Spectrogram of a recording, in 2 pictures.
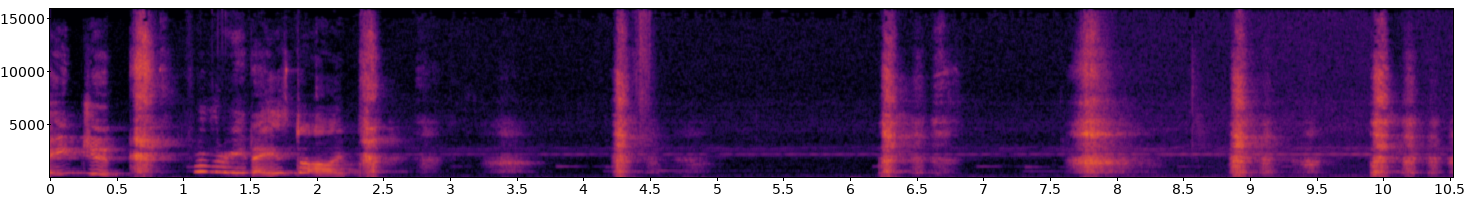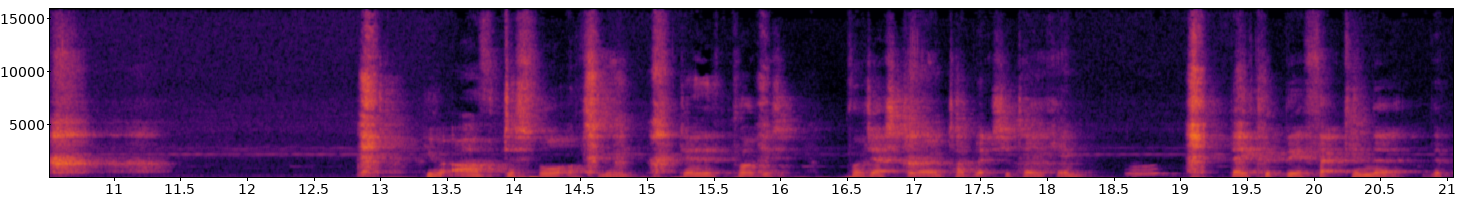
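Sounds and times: shaky sobbing breaths: 6.2s - 6.9s, 7.6s - 11.5s, 14.5s - 18.4s.

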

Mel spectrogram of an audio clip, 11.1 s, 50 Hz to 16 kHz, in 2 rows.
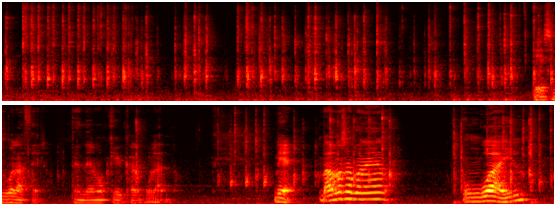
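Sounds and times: typing on computer keyboard: 0.0s - 5.6s, 7.7s - 11.0s.

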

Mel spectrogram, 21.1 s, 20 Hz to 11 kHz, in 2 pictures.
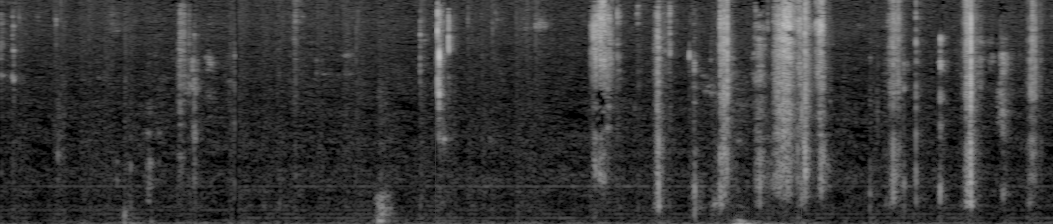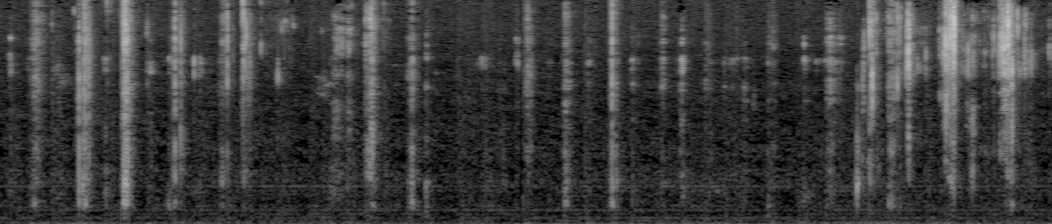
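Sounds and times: chewing crunchy food: 0.0s - 3.3s, 4.2s - 21.0s.

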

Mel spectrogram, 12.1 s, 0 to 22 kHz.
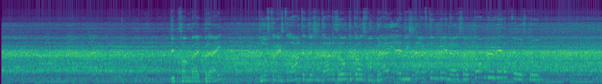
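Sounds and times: stadium sound through tv speaker: 0.1s - 12.0s.

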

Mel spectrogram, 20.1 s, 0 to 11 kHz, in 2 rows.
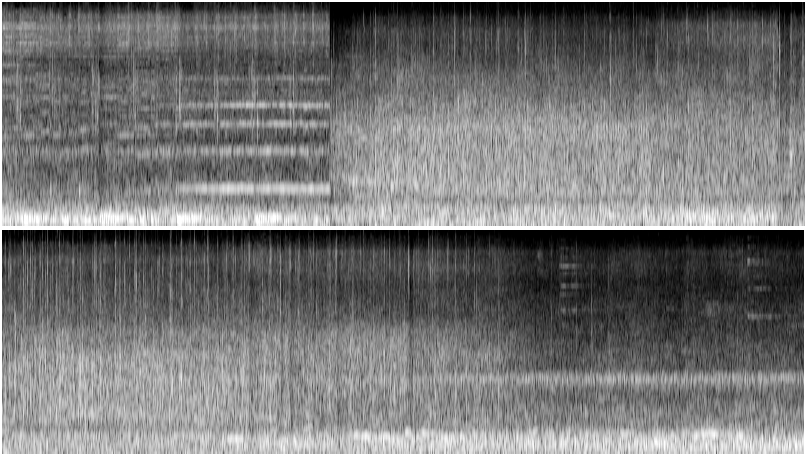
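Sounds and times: audience applauding: 0.0s - 16.8s.

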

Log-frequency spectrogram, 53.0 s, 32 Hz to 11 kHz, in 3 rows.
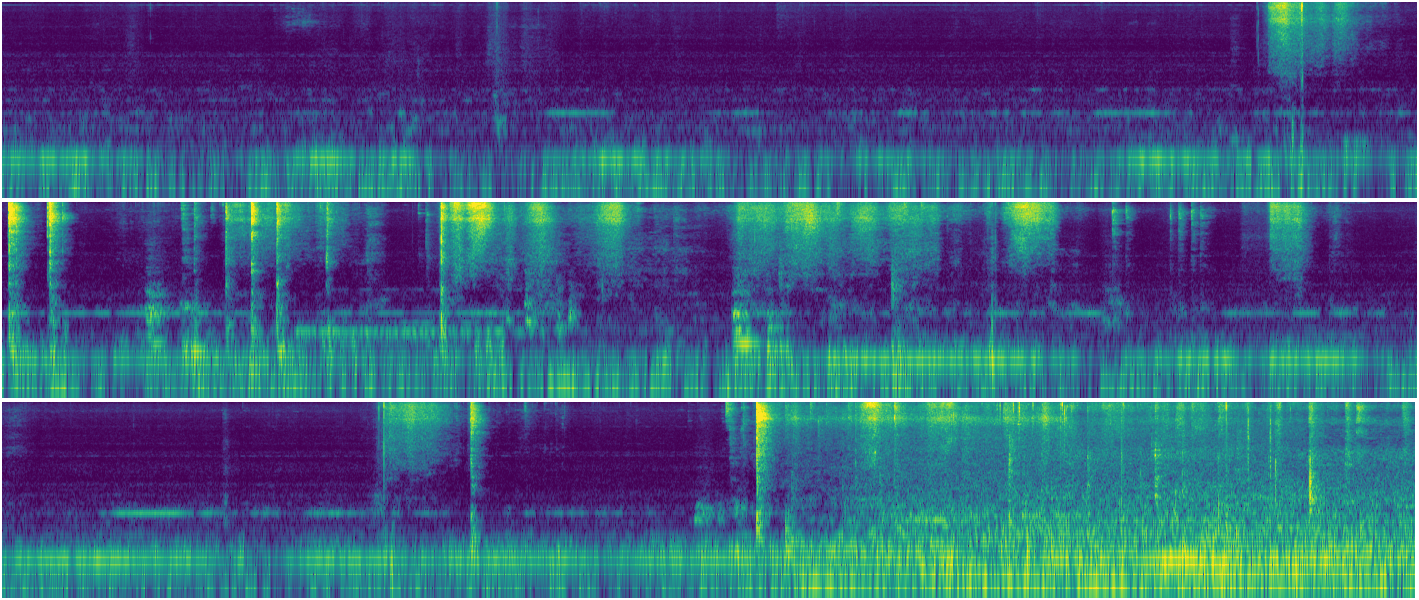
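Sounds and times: faint steady hum: 0.0s - 53.0s.

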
